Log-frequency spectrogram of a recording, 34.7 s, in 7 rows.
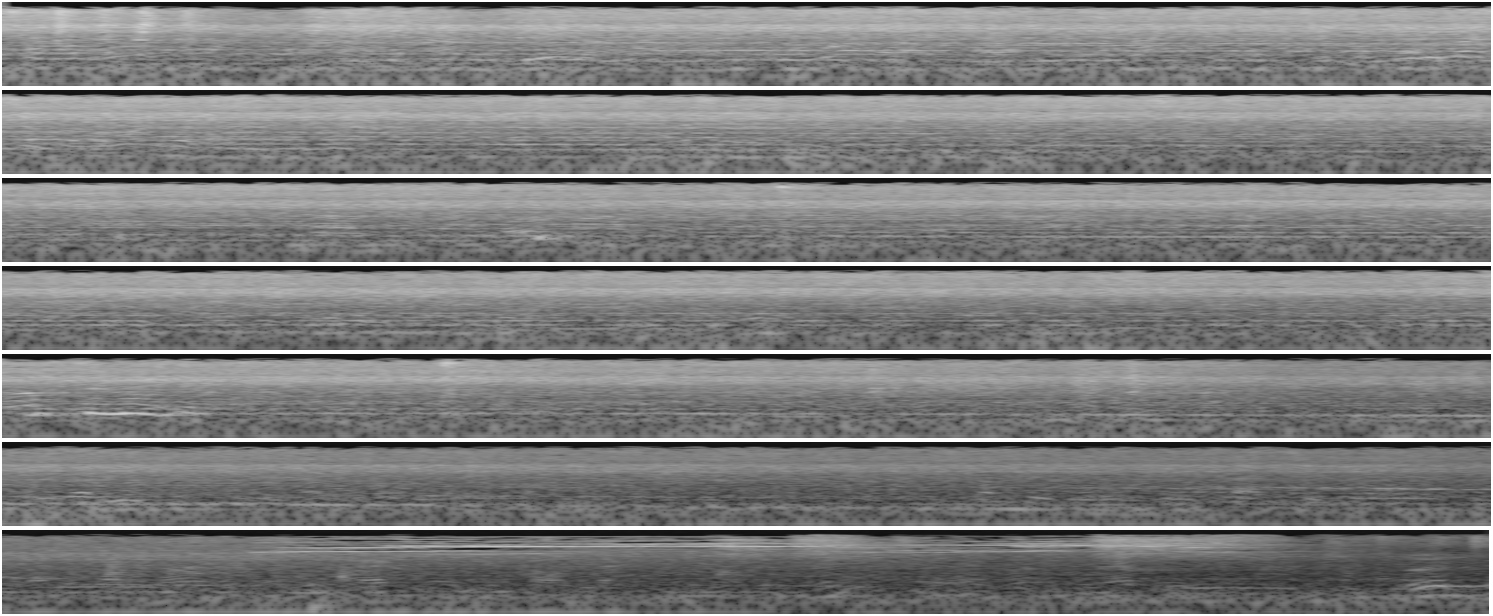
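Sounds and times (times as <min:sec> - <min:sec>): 
Paris Métro train running: 0:00.0 - 0:34.7
brief high squeals: 0:30.6 - 0:34.3.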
